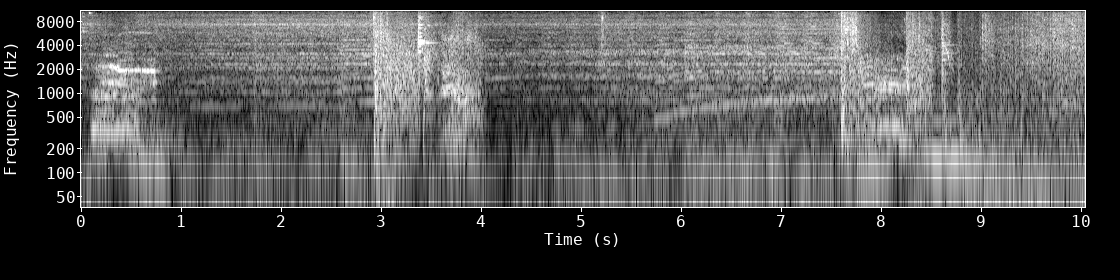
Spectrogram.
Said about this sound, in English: The gas ignites in a massive fireball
